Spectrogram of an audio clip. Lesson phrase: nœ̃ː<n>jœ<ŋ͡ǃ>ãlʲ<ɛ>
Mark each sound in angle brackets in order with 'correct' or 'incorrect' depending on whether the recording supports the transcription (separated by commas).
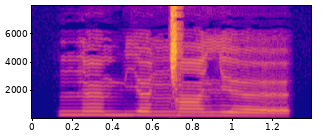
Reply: incorrect, incorrect, incorrect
